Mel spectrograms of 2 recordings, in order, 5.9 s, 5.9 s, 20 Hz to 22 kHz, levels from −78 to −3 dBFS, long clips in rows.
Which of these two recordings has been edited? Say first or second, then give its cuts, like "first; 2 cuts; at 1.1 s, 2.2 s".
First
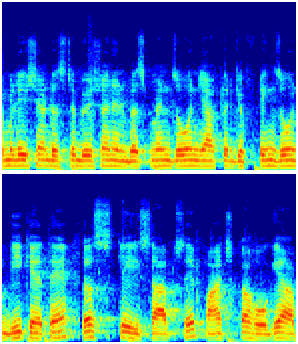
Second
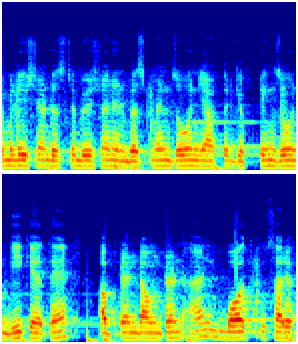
first; 1 cut; at 3.7 s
